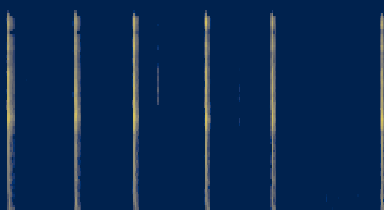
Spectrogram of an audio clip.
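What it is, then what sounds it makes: Resin drills pressed onto diamond painting canvas. A hand with long nails uses a pink plastic drill pen to tap resin drills onto an adhesive Groot diamond painting canvas. Six separate, crisp, bright taps ring out in otherwise near silence, each very short with almost no ring. They are quiet and spaced at irregular intervals of roughly one second.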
